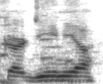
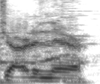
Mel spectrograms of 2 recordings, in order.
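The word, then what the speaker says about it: giardiniera: And guys, when you're at the counter, don't call it Gardinia. It's pronounced jard in there.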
